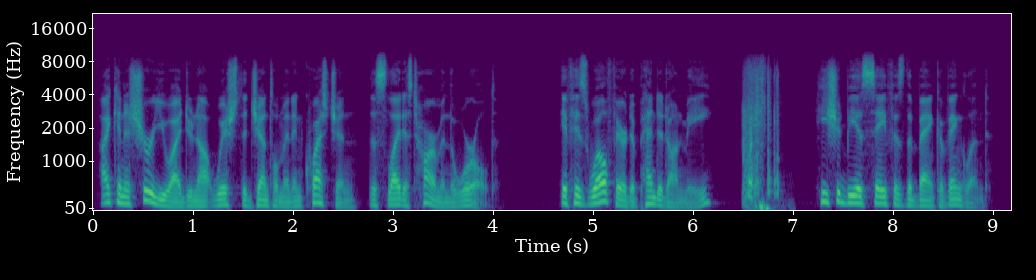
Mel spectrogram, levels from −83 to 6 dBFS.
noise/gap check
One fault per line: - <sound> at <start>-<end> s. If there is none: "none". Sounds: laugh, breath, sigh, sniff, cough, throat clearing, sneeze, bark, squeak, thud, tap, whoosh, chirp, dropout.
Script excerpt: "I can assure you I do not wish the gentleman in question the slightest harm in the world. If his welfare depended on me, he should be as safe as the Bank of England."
- squeak at 6.5-7.0 s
